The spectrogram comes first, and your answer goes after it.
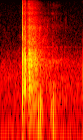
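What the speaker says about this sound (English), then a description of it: "I'm going to shoot a little bit off to the left of center" A single sharp shot from an Umarex less-lethal self-defense gun, close and loud, with a short reverberant tail fading out afterward.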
